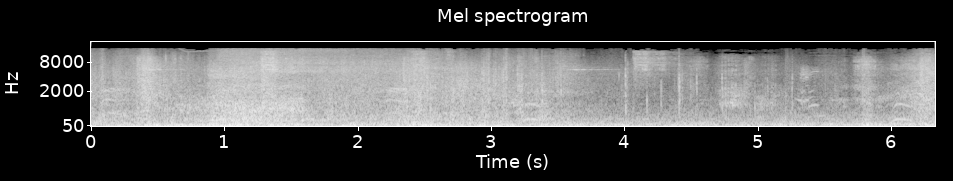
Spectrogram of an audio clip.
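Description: Magic blasts burst with loud whooshes.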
